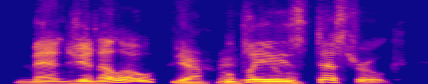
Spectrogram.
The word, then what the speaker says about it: Manganiello: Joe, I always get his last name wrong. Manganiello, Yeah.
